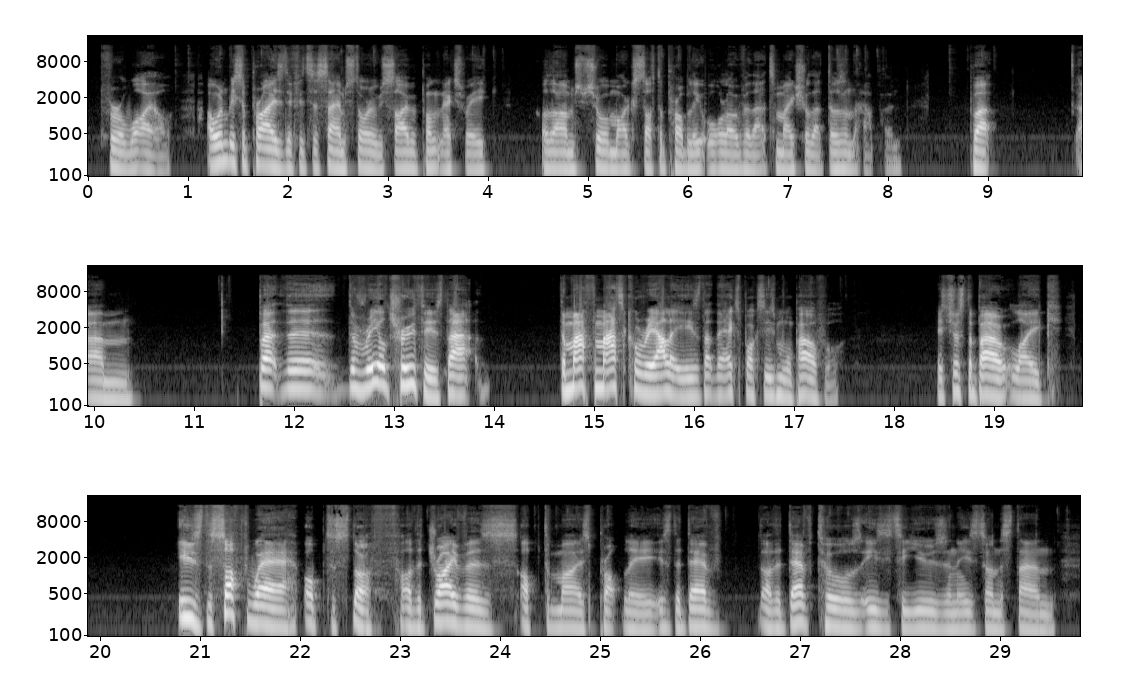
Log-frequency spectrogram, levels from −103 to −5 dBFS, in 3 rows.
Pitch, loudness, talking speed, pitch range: 130 Hz, -24 LUFS, 160 wpm, 120-150 Hz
